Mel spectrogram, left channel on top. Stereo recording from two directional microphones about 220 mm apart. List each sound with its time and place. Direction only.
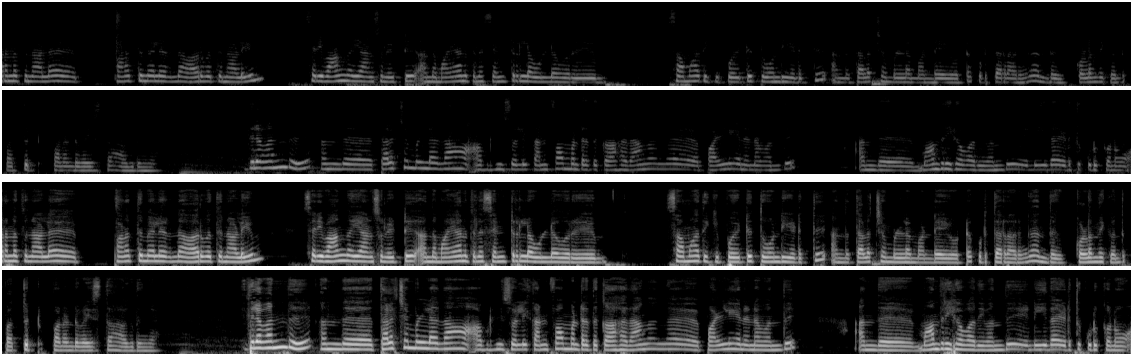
0.0 s a woman's voice: 35° right (ahead or behind)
